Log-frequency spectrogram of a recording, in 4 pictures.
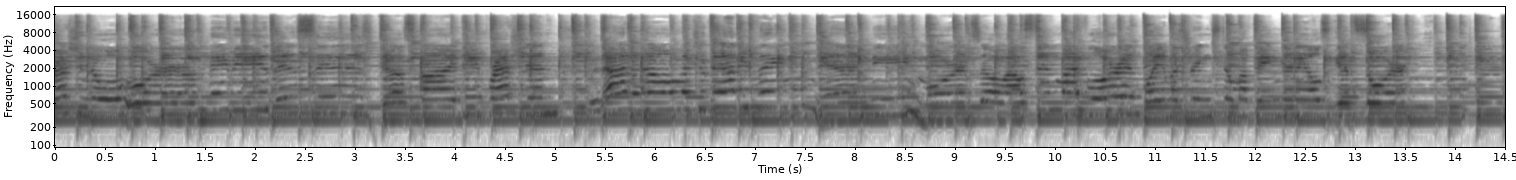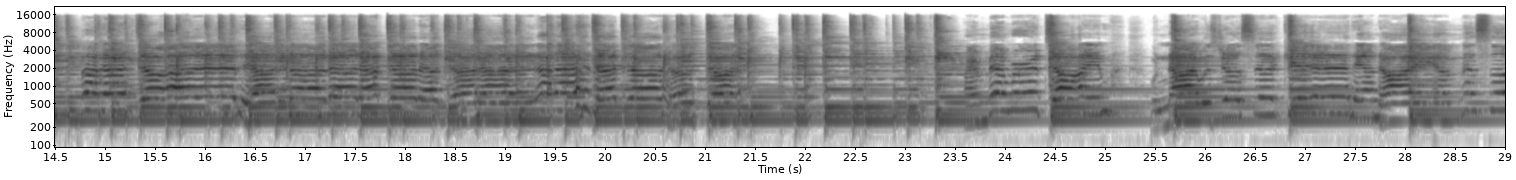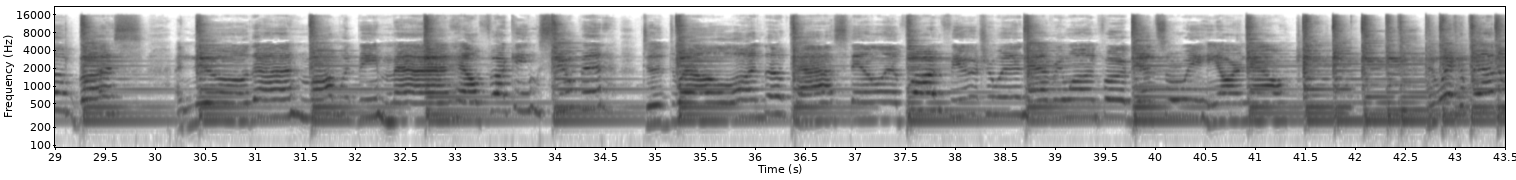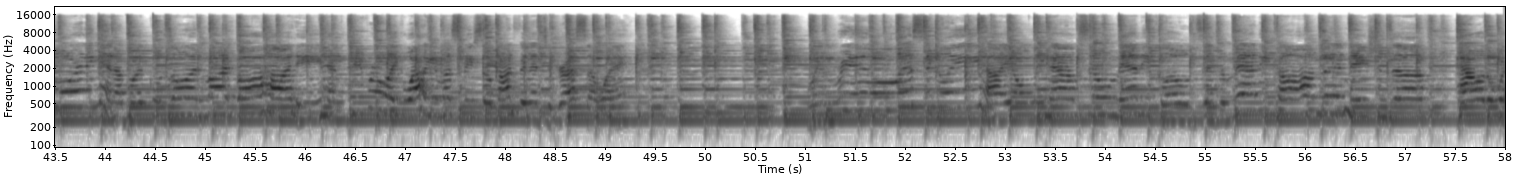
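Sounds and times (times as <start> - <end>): ukulele strumming chords: 0.0 - 58.0
woman singing: 0.0 - 58.0.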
